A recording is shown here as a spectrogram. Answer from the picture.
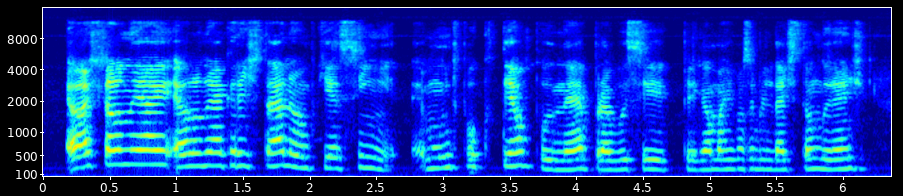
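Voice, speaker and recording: Her pace is very fast. This woman has a fairly high pitch with ordinary pitch variation. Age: 20s. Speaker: TV news presenter. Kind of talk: interview. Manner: casual.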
